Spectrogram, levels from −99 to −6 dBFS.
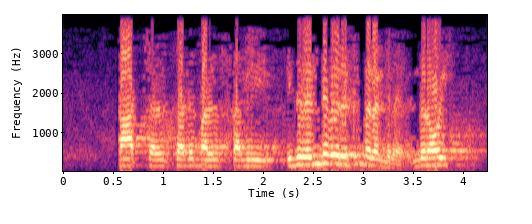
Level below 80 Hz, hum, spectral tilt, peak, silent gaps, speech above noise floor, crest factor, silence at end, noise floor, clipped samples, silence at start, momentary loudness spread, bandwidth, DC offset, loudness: -46 dBFS; none; -9.5 dB/octave; 0 dBFS; none; 37 dB; 10 dB; 0.1 s; -46 dBFS; 4%; 0.55 s; 9 LU; 4 kHz; under 0.1%; -9 LUFS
